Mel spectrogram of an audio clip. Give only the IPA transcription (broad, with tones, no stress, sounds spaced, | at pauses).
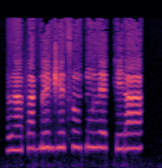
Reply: l ã˨ f a˧ ɡ͡b ɛ̃˦ d͡ʒ ɛ̃˦ s ɔ̃˦ k͡p ũ˦ l ɛ˦ k e˧ ɾ aː˦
